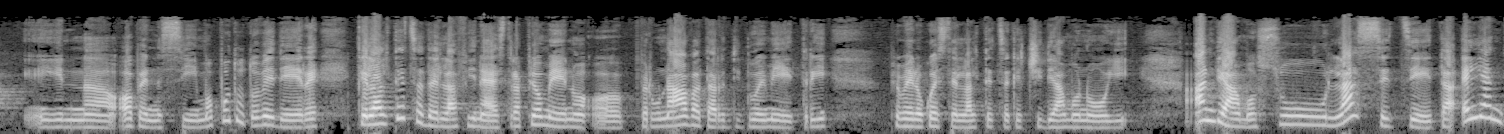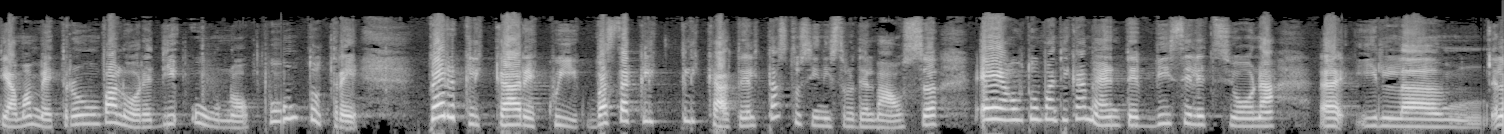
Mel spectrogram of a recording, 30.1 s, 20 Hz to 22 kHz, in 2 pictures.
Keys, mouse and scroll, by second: 7.6-9.5 drag, 19.4-21.3 drag.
